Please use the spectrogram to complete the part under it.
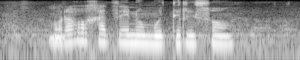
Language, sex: Tswana, female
